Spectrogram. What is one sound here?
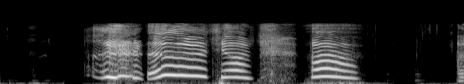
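A young man shouts with animation over an online call.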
